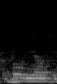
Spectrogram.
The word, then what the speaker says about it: Bugliosi: Spence, my name is pronounced Bugliosi, the G is silent.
